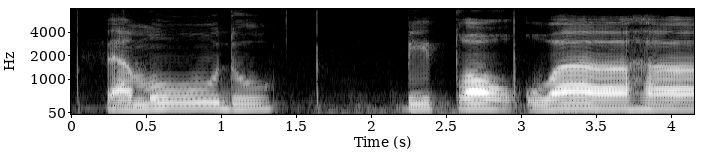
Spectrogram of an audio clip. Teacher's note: ثمودو کو بھی ذال ہی کی طرح پڑھیں گے لیکن اس میں سا کا مخرج ظاہر ہونا چاہیے, سین کی آواز نہیں آنی چاہیے. اس کو بھی اس میں بھی اپنی ٹنگ کو اوپر کے دانتوں کے نچلے حصے میں لگا کے پڑھیں گے.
